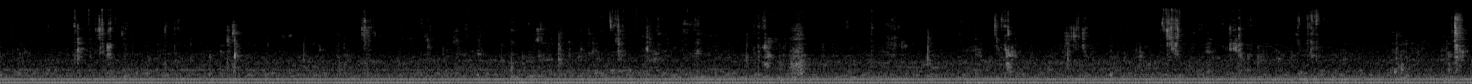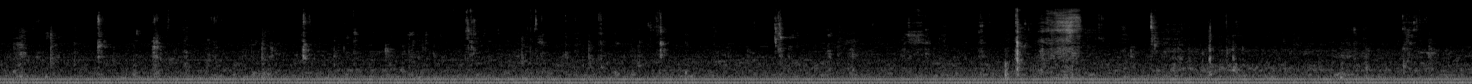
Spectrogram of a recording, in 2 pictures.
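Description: Close-miked chewing: wet mouth sounds and many short lip-smacking clicks from people eating grilled pork belly and rice by hand, with a slightly louder smack near the end. A steady low hum runs underneath.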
